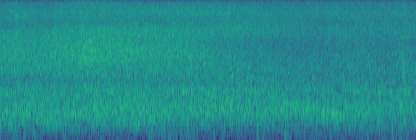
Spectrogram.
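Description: Ocean surf breaking and washing up the beach as a steady rush of noise, with wind buffeting the microphone.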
